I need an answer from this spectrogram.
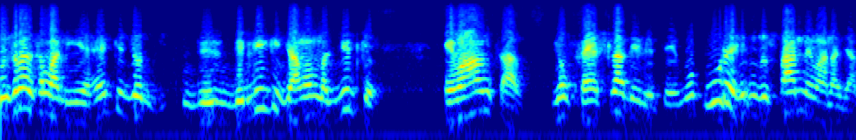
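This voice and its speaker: The man's voice sits high in pitch. Lively intonation colors his delivery. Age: 60s. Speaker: caller. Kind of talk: call-in question.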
